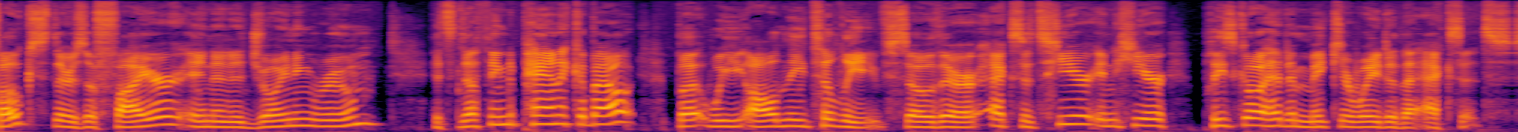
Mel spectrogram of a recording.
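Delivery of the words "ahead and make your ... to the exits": ordinary talk, nothing marked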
